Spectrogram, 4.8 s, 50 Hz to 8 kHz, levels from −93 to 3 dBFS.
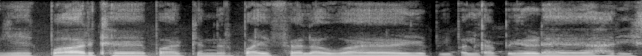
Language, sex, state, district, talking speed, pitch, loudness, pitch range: Hindi, male, Haryana, Jhajjar, 210 wpm, 115 Hz, -21 LUFS, 115-120 Hz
